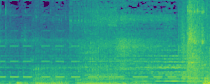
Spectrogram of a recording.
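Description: Tense film-score music with a high beep repeating about two or three times a second over a low rumble, swelling sharply near the end.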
